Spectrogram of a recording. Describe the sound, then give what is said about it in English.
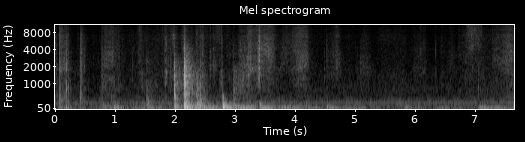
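A Work Your Light oracle card deck is shuffled vigorously, with crisp riffling bursts and sharp taps, loudest in the middle and trailing into softer rustling. No one speaks. “I'm going to heavily shuffle again.”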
